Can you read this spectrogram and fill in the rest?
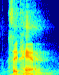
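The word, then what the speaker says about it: seitan: I didn't want to say Satan. That didn't sound right. And so I was like, this is literally what I typed in. And the answer came up with a little speaker. You can click it, and you can find out that it's pronounced Satan.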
